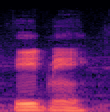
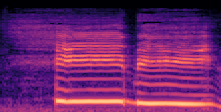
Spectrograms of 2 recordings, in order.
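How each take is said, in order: First: Low, soft plea from the belly; subdued low creature demand; hungry gullet voice. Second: Very high, loud drawn-out squeal; piercingly high stomach voice; weird gullet noise. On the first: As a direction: drop low and quiet for the stomach talking. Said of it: "it's in these weird noises". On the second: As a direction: squeal it like a demanding creature. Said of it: "it's in these weird noises and these weird expressions". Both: Acted.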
